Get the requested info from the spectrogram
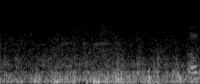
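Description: Wind buffeting the microphone and an uneven low rumble of the road, recorded from the open rear of a moving Piaggio Ape E City FX electric three-wheeler.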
